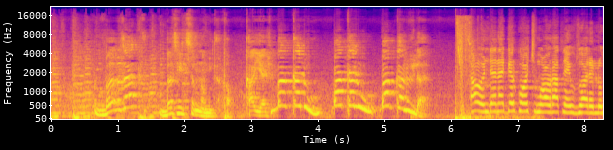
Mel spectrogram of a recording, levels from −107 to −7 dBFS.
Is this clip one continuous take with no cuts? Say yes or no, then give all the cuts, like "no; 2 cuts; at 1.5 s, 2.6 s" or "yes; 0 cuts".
no; 1 cut; at 6.3 s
